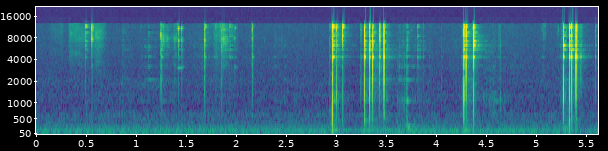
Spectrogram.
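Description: A fingertip presses and crushes larger brown eggshell pieces lying next to a pile of flakes on a plate. Faint, scattered ticks in the first two seconds give way to several louder, sharp, bright crackles in short bursts. Each crack is dry and dies away almost instantly.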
